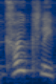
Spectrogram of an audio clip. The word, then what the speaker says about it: Colclough: The Coakley pronunciation was first heard through a chance encounter between one of my brothers and a work colleague.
